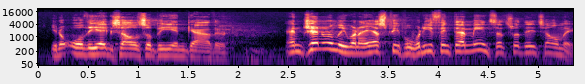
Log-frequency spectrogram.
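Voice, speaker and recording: A man with a fairly high pitch speaks at a very fast pace, his pitch swinging very widely. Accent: New York. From New York City (the Bronx). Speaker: guest speaker, former Israel tour guide. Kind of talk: sermon. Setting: church congregation with slides. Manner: animated.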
